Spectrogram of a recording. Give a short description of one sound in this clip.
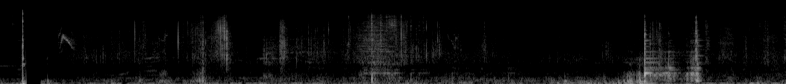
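A woman lifts a metal lid off a pot with a clatter.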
